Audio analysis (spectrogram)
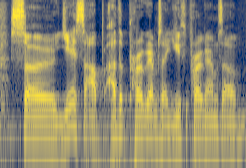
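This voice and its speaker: A South African accent with fairly even intonation, over noticeable background noise. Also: man. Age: 40s. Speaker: nonprofit executive director. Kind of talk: radio interview. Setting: radio studio.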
